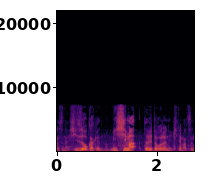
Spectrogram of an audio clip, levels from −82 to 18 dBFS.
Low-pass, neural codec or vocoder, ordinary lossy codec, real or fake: 7.2 kHz; none; none; real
